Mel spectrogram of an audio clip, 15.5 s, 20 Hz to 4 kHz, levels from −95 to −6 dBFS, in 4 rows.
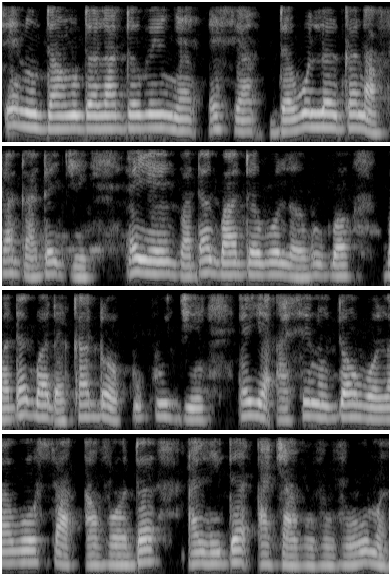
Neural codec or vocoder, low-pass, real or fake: codec, 16 kHz, 8 kbps, FreqCodec, smaller model; 3.6 kHz; fake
